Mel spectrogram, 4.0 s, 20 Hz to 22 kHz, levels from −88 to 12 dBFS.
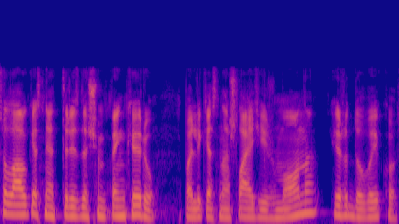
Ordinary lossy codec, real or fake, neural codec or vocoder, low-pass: Opus, 64 kbps; real; none; 7.2 kHz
